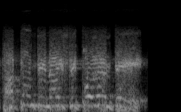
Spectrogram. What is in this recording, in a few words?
voice message art command oneself, crew tanks spanish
